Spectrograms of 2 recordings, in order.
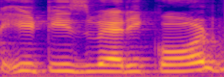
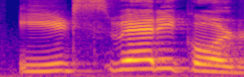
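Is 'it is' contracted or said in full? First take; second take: full; contracted. First: It is said as two full words. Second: It is said as one short contracted syllable. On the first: The speaker calls it wrong. "Not it is very cold" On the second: The speaker calls it right. "We will say it's very cold"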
